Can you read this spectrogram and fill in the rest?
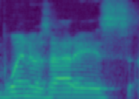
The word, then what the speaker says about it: Buenos Aires: Yeah, I'm going from Buenos Aires, Argentina, to Santiago, Chile.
